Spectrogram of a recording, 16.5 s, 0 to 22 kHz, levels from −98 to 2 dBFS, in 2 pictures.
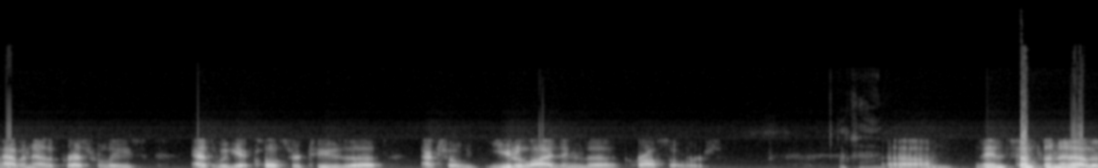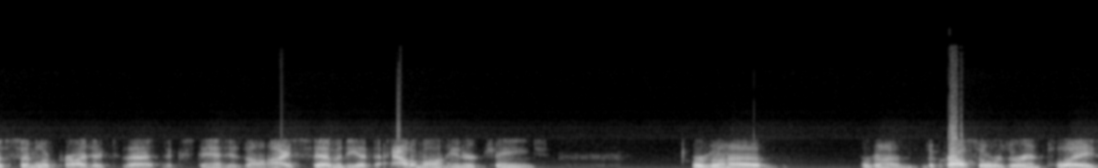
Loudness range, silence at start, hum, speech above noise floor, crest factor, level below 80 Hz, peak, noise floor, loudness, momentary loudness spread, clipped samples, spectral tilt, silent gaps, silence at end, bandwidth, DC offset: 4 LU; 0 s; none; 45 dB; 22 dB; -74 dBFS; -4 dBFS; -69 dBFS; -24 LUFS; 14 LU; under 0.1%; -7.5 dB/octave; none; 0 s; 8 kHz; under 0.1%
